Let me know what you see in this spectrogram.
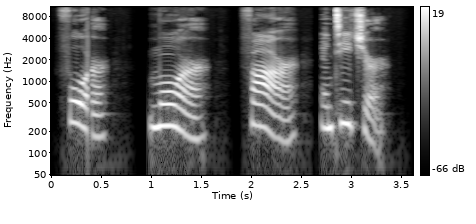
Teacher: Unlike the British R, the American R is always pronounced. It's never silent.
